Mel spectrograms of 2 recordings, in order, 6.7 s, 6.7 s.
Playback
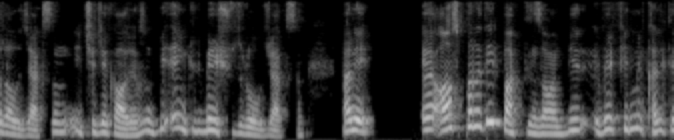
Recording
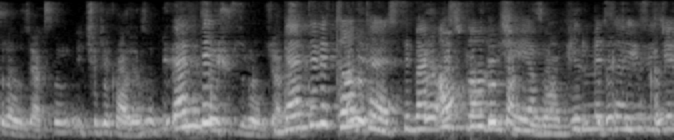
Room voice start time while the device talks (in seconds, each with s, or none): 1.7 s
